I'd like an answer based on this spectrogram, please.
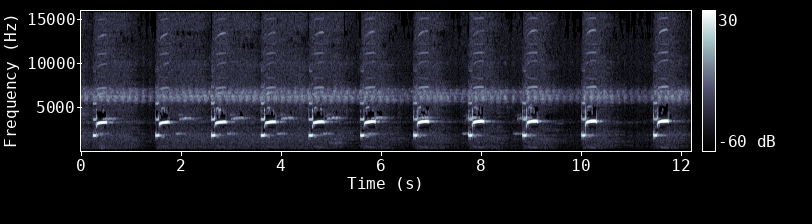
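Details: Johnstone's whistling frog, Eleutherodactylus johnstonei, a small mainly nocturnal frog, giving clear high two-note whistles, a short lower note followed by a sharper higher one, repeated about once a second over a quiet background.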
